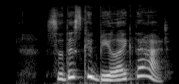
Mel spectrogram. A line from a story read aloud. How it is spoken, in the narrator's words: Aziraphale says brightly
